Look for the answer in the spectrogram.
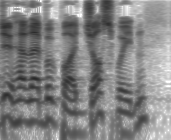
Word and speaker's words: Joss: So many people call him Josh. – Yeah. – And it's not. It's Joss. J-O-S-S.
